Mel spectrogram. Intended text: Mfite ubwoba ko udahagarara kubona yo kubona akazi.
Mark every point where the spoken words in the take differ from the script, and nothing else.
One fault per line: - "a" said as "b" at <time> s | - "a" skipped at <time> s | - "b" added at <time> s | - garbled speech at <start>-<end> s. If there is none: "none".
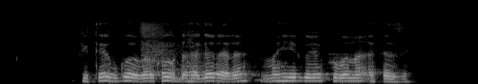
- "kubona" said as "amahirwe" at 2.6 s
